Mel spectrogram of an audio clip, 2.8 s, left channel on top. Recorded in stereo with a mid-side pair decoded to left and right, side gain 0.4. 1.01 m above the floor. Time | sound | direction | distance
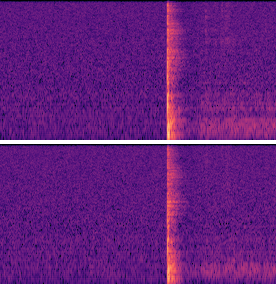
1.7 | chopping | 50° left | 3 m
